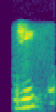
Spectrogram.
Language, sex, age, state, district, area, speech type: Hindi, female, 18-30, Madhya Pradesh, Ujjain, urban, conversation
